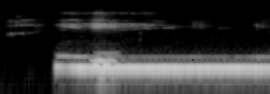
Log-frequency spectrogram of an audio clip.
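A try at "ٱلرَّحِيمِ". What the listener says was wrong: Ya, rohnya juga tidak panjang. Nirrahim. rohnya dia fathah, pendek, tidak ada tasdid di H. Rohim beda dengan Rohman.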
